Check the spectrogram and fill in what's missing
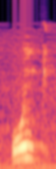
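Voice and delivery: high, quick oink; a short high piggy oink. A narrator's reading. Piggy greeting Blue, quick high oink. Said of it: "said a piggy".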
